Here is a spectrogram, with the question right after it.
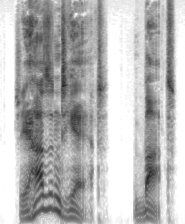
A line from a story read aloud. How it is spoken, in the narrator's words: said Euclidge grimly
